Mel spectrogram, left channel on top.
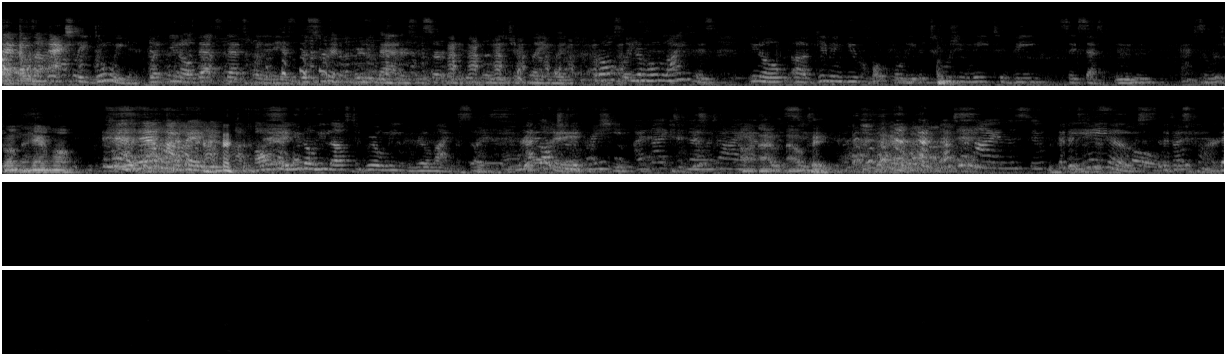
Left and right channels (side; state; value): right; silent; 51 dB below the other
